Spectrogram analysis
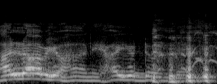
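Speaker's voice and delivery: put-on high, loud grandma-style calling voice. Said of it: "My father's mother talked like this".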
